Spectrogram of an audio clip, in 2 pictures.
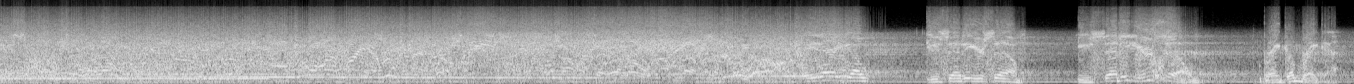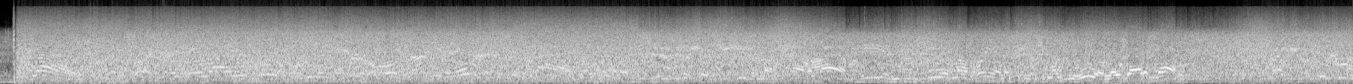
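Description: A radio signal warbles and whistles through the static.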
